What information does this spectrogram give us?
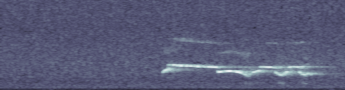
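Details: Black kite near Kemerovo giving one high, quavering whistle that wavers and slides downward over nearly two seconds, over a steady background hiss.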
